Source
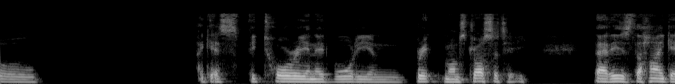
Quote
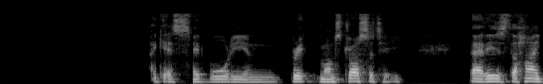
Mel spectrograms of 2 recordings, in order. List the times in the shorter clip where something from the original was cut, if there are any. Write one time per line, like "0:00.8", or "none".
0:01.9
